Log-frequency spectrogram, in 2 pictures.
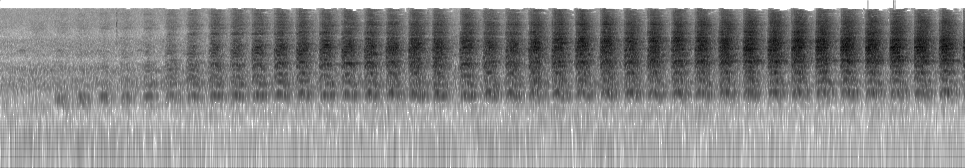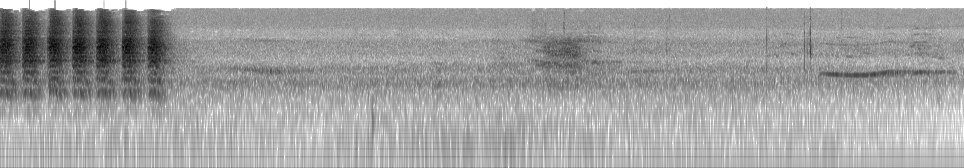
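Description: Channel-billed cuckoo giving a rapid series of calls, about five or six a second, that grows louder over several seconds and then stops abruptly. A couple of faint bird calls follow near the end.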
